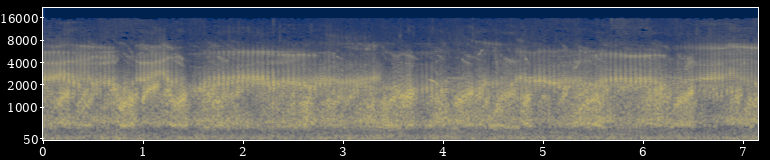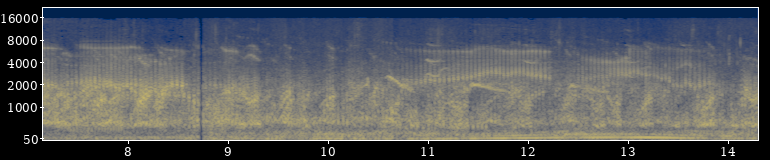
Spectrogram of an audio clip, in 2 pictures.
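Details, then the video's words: Frogs calling in the water, a dense chorus of overlapping rapid croaks and pulsed trills packed between mid and high pitches, continuous with no pauses; a low hum enters near the end. "Frog sound in the water"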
